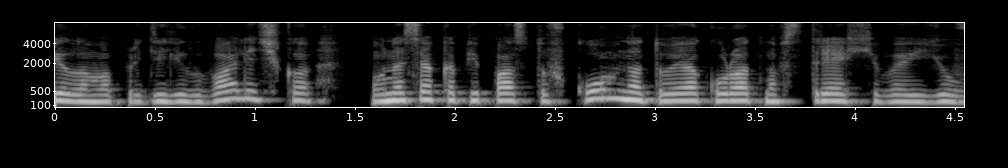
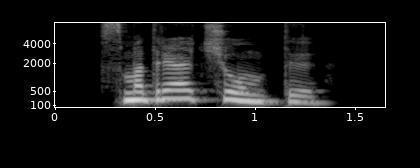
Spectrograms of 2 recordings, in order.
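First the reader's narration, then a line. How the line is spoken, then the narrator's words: Angry. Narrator (Russian): злобно ответила Вера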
